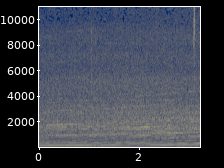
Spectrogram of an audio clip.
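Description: An Audi RS3 touring race car at the Hungaroring circuit revs hard and builds speed, its engine note loud, steady and close throughout, with no talk over it.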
